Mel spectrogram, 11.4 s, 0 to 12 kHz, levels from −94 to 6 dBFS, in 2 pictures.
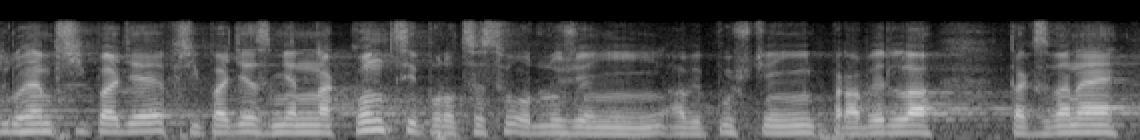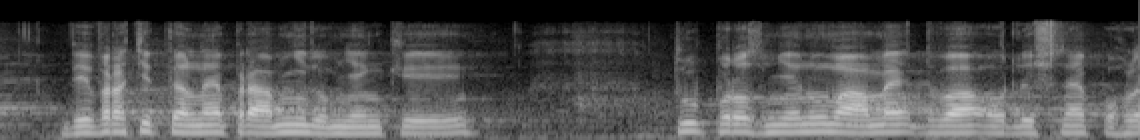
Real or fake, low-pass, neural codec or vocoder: real; 7.2 kHz; none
